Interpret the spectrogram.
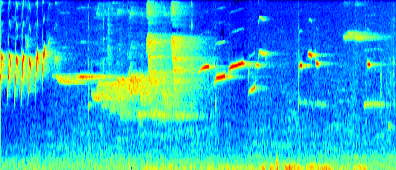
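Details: Competitive song of a white-rumped shama: opens with a fast series of about eight sharp repeated notes, then long whistles, a harsh buzzy burst, and scattered high clear notes toward the end.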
